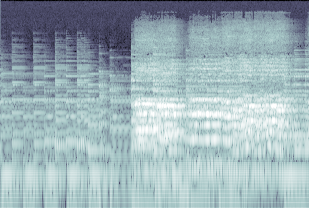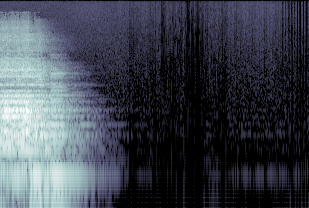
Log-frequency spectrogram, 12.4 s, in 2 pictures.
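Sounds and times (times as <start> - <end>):
piano: 0.0 - 7.9
SATB choir singing: 2.6 - 7.8.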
